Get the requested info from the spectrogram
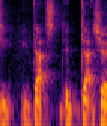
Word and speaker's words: Dacia: Because Dacia is how a Romanian person would say it, but you have to allow for sort of sometimes localized pronunciations.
